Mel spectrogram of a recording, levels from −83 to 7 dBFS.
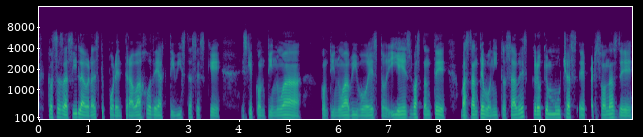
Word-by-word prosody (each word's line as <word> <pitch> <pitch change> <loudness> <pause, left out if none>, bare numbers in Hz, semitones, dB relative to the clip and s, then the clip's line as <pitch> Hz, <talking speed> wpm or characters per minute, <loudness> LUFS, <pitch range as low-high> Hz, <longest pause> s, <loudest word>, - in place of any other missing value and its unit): cosas 120 +1 -2
así, 115 +5 +2
la 120 -5 +5
verdad 95 +2 +1
es 110 - -10
que - - -9
por 100 -2 -3
el 90 -1 -4
trabajo 100 +6 +1
de 100 -2 +2
activistas 100 +6 -8
es 100 - -8
que 90 -5 -1 0.4
es - - -7
que - - -4
continúa 95 0 +1 0.4
continúa 95 0 0
vivo 95 -1 -2
esto, 95 0 -3
y 105 +1 +3
es 110 +1 -2
bastante 110 -2 +1 0.3
bastante 105 +3 +3
bonito, 95 -1 -2
¿sabes?, 110 - +1
creo 110 -1 +3
que 120 - +1
muchas, 110 0 0
eh, - - 0
personas 110 +2 -1
de 90 -2 +1
100 Hz, 155 wpm, -28 LUFS, 95-110 Hz, 0.4 s, la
